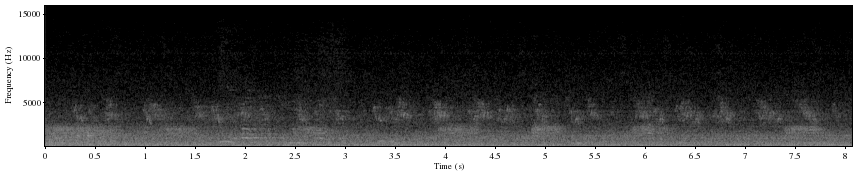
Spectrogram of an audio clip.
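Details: A Hooded Crow pair and their fledgling perch in a shady maple canopy at midday during a dry heatwave (about 28°C), giving harsh, hoarse calls about once a second, overlapping and even, over a steady low rumble. Finding: Hooded crow.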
